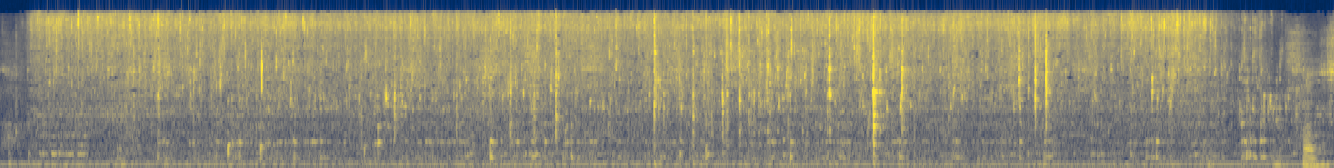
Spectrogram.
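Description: A running tap rinses eyeglasses just taken out of an ultrasonic cleaner, giving a steady, moderately quiet hiss of flowing water with small splashes and no talking.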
